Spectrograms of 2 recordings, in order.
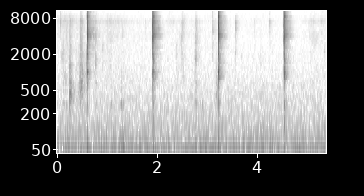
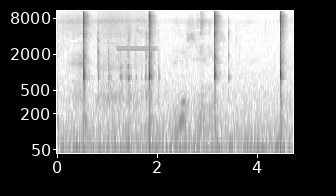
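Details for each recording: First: Gallagher M1500 fence charger that clicks but gives weak or no output, plugged in to check output before the bulb change: sharp crackling snaps about every 1.3 seconds, each pulse sounding like arcing somewhere; cause suspected, not confirmed. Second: Old purple-cased Gallagher M1500 electric fence energizer, brought in clicking with weak to no output, on test during repair with a tester reading about 9.9–10 kV: crisp, even snaps about every 1.3 seconds over a quiet background; it is pulsing normally.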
